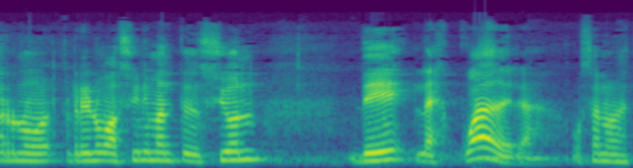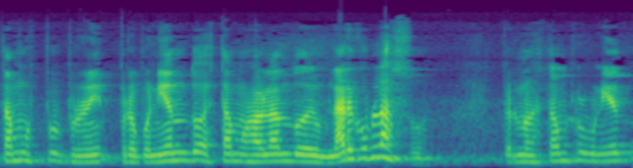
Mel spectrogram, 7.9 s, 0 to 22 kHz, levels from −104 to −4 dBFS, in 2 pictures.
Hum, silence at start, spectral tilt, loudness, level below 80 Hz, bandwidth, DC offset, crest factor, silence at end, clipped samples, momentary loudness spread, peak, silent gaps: none; 0 s; -3.5 dB/octave; -20 LUFS; -82 dBFS; 14 kHz; under 0.1%; 20 dB; 0 s; under 0.1%; 14 LU; 0 dBFS; none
